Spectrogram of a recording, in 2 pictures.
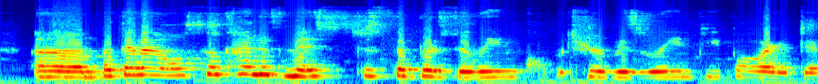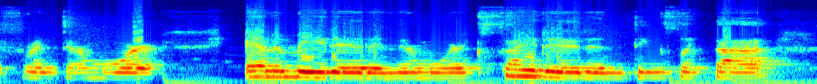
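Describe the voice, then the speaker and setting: Music plays behind a woman whose fairly high voice moves at a fairly quick pace with ordinary pitch variation. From Brazil. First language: Portuguese. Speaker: actress and model. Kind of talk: interview.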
